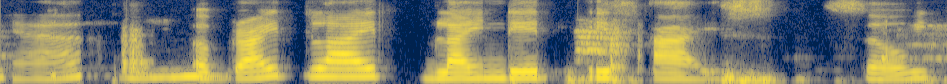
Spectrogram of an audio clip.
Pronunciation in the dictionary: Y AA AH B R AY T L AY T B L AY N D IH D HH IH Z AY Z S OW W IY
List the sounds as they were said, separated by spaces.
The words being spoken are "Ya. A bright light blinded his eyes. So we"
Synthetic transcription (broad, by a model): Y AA AH B R AY T L AY T B L AY N D IH D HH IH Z AY S OW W IY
